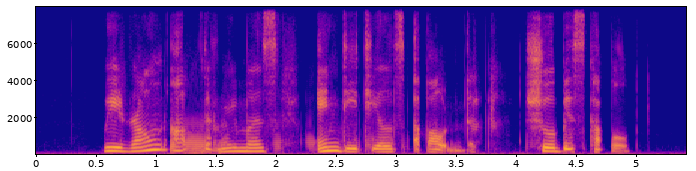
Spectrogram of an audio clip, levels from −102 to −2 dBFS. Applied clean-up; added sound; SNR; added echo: neural diffusion model UNIVERSE++.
